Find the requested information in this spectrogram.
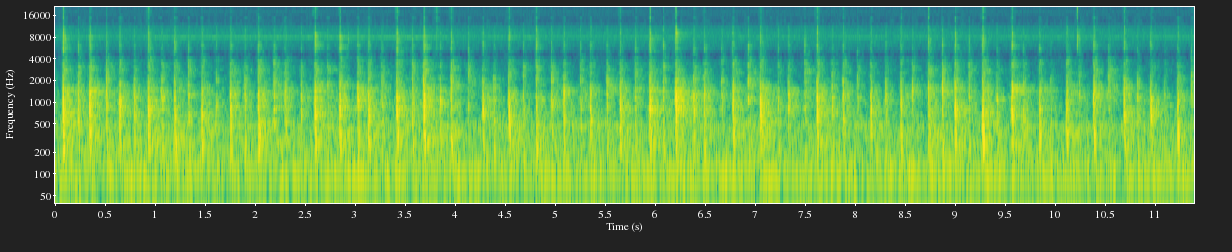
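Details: Demonstration of manual chest percussion with cupped hands for postural drainage of the left lower lobe posterior segment, patient prone on a table with a pillow under the chest: rapid hollow popping claps, about 200 a minute, shown for 90 seconds.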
